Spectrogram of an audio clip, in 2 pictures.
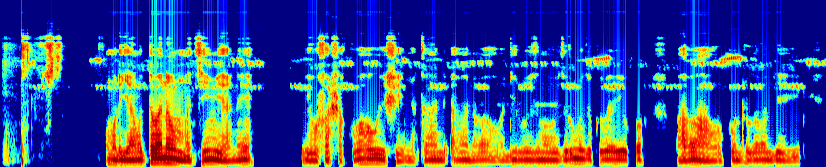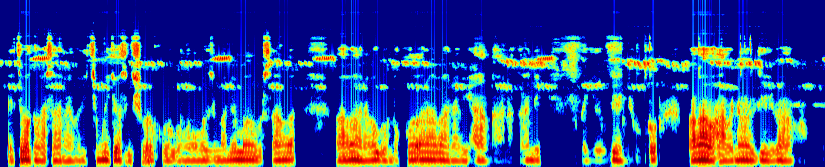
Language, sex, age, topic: Kinyarwanda, male, 25-35, health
